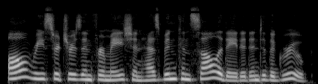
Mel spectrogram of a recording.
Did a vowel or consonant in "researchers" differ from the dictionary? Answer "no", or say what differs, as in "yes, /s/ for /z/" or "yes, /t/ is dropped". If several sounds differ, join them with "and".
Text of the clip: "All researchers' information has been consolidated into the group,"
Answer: no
